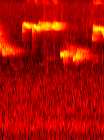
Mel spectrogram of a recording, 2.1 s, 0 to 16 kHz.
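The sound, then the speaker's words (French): Birds sing outdoors on a sunny mountainside at 1400 m altitude with snow around: a few high, clear whistled notes, some held and some short, over a steady, faint hiss. “Quelques rayons de soleil, le chant des oiseaux.”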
